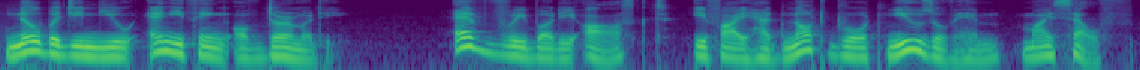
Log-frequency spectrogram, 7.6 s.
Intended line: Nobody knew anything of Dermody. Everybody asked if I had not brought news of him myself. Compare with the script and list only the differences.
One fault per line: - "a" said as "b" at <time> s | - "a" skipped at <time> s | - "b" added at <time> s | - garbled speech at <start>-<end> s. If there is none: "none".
none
